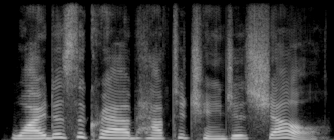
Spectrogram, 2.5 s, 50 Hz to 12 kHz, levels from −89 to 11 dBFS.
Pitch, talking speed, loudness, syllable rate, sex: 235 Hz, 215 wpm, -17 LUFS, 4.4 syllables/s, female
